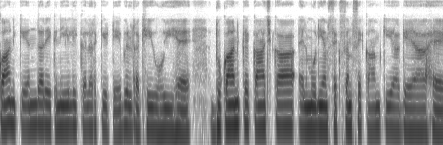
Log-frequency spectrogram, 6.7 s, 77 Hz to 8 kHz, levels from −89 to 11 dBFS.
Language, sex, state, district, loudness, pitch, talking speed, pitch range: Hindi, male, Punjab, Pathankot, -17 LUFS, 135 Hz, 200 wpm, 125-140 Hz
